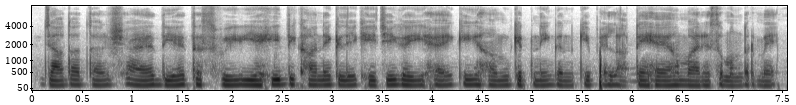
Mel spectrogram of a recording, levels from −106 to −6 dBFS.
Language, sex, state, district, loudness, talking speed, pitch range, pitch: Hindi, male, Uttar Pradesh, Jyotiba Phule Nagar, -27 LUFS, 160 wpm, 120-130 Hz, 125 Hz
